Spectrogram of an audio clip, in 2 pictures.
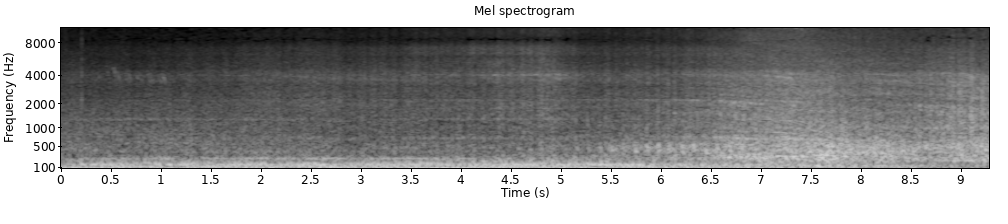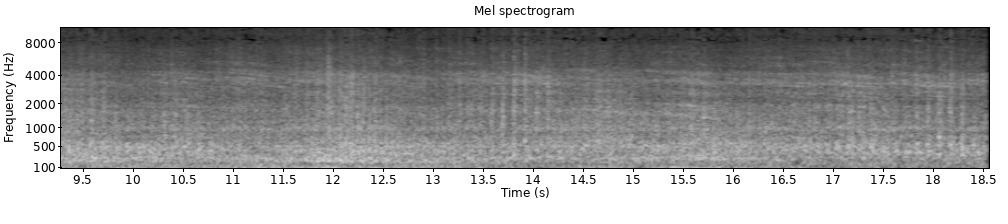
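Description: Freight train passing at speed. A steady low drone of diesel locomotive engines fills the first seven seconds, then the rumble and rhythmic clatter of freight-car wheels on the rails as boxcars, hoppers and tank cars roll by.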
